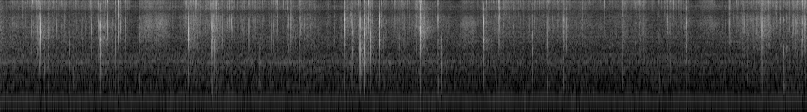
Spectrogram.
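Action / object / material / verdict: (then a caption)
scrape / paper and foil tea sachet / paper foil / none. A small, flat, individually wrapped Hampstead Tea sachet in a paper and foil envelope is held close in both hands while long painted nails and fingertips crinkle and squeeze it. The result is a run of irregular, sharp, bright crackles and crinkles over a low steady hum.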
